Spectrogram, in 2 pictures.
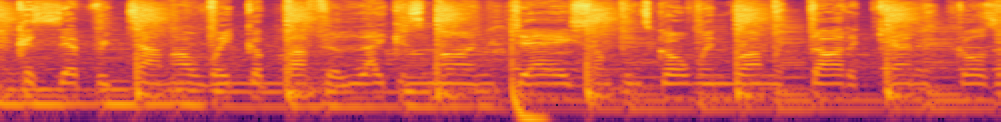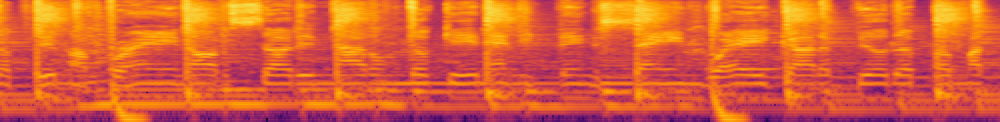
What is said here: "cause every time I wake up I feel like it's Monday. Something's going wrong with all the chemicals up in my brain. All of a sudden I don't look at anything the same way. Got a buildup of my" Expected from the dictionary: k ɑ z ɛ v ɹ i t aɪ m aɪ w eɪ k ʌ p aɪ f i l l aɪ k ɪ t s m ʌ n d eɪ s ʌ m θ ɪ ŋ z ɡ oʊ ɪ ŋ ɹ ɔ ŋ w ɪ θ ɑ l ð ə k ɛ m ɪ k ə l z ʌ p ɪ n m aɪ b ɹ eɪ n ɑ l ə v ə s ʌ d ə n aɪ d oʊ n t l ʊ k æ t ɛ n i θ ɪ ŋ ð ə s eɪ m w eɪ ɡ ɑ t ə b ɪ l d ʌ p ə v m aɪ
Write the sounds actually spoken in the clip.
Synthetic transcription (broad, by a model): k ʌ z ɛ v ɹ i t aɪ m aɪ w eɪ k ʌ p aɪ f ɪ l l aɪ k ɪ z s m ʌ n d eɪ s ʌ m θ ɪ ŋ z ɡ oʊ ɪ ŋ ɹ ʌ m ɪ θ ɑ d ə k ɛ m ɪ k l z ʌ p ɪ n m aɪ b ɹ eɪ n ɑ l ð ə s ʌ d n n aɪ d oʊ n t l ʊ k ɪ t ɛ n i θ ɪ ŋ ð ə s eɪ m w eɪ ɡ ɑ t ə b ɪ l d ʌ p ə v m aɪ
